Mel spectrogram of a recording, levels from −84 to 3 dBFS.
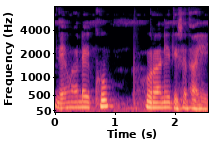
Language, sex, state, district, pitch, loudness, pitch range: Marathi, male, Maharashtra, Pune, 145 Hz, -15 LUFS, 130-155 Hz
